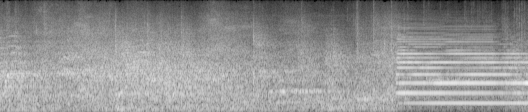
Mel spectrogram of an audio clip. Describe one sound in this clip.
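Skates scrape across the ice.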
